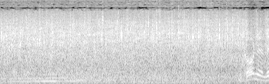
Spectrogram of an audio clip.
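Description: Water trickles into a fountain pool.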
